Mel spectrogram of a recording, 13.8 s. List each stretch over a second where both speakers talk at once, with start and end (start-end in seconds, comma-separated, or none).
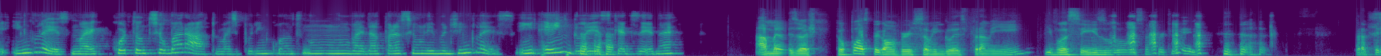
none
